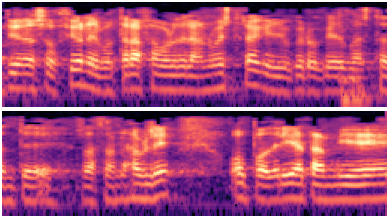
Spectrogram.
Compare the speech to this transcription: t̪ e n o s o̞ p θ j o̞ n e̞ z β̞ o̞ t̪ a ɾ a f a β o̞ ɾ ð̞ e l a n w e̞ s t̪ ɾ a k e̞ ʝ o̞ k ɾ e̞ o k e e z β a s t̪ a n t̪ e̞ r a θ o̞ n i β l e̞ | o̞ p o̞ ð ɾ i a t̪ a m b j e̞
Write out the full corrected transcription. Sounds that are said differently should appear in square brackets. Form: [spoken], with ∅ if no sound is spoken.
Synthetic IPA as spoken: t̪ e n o s o̞ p θ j o̞ n e̞ z β̞ o̞ t̪ a ɾ a f a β o̞ ɾ ð̞ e l a n w e̞ s t̪ ɾ a k e̞ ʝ o̞ k ɾ e̞ o k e e z β a s t̪ a n t̪ e̞ r a θ o̞ n [a] β l e̞ | o̞ p o̞ ð ɾ i a t̪ a m b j e̞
